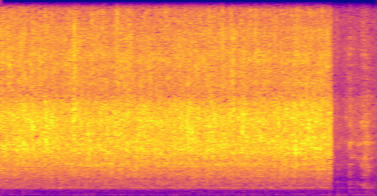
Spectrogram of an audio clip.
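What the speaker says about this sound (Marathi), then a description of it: "पनीर आपण मस्त फ्राय करून घेऊ आता" Pieces of paneer fry in hot oil with a loud, even, hissing sizzle that holds steady and then drops away sharply near the end.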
